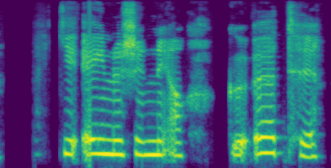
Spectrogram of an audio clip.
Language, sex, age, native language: Icelandic, male, 10, Icelandic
